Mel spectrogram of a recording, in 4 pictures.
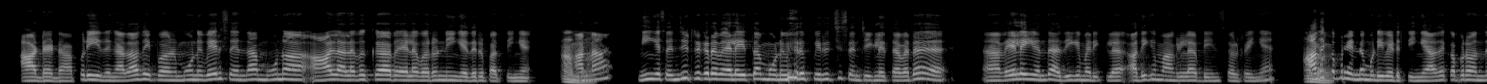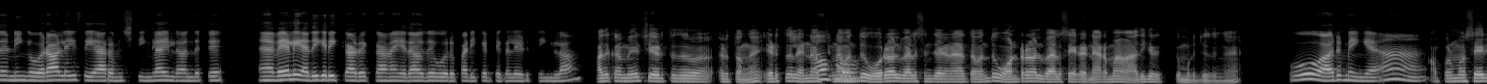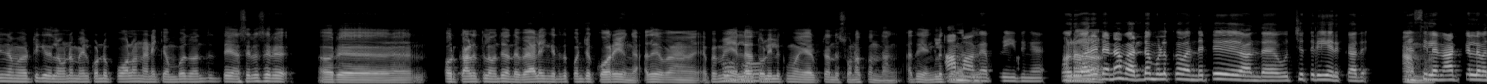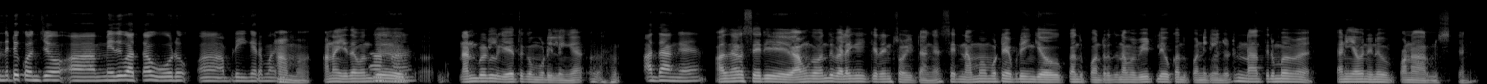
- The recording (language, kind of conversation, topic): Tamil, podcast, தொடக்கத்தில் சிறிய வெற்றிகளா அல்லது பெரிய இலக்கை உடனடி பலனின்றி தொடர்ந்து நாடுவதா—இவற்றில் எது முழுமையான தீவிரக் கவன நிலையை அதிகம் தூண்டும்?
- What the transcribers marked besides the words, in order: "அதிகமாகல-" said as "அதிகமரிக்கல"; "அதிகரிக்கிறதுக்கான" said as "அதிகரிக்கறுக்கான"; chuckle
